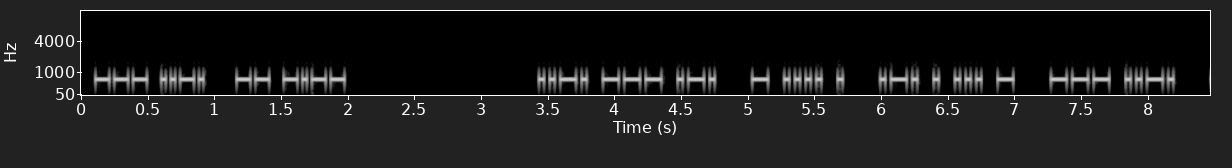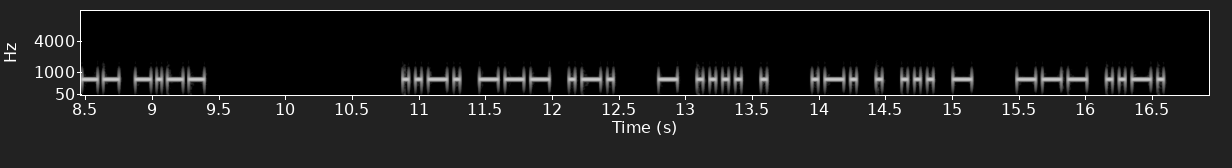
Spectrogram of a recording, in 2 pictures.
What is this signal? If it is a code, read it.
Morse code, heard as a keyed tone, about 33 wpm, 700 Hz. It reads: OF MY FOR THE REST OF MY FOR THE REST OF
